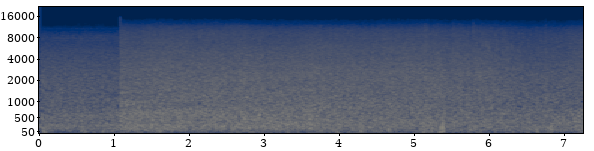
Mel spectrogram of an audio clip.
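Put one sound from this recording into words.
Shallow water washes and swirls around a person wading.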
